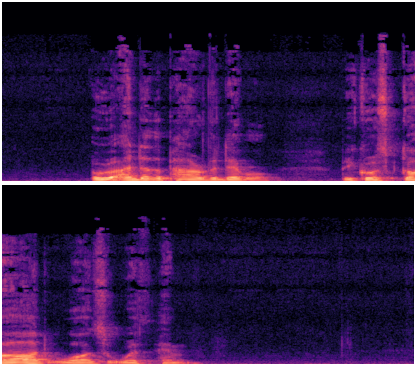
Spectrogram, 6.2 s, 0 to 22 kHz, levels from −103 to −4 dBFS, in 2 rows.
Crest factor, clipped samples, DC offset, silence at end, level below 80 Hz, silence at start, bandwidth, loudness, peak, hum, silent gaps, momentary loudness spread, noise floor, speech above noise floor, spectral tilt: 20 dB; under 0.1%; under 0.1%; 1.6 s; -66 dBFS; 0.7 s; 17.5 kHz; -25 LUFS; -8 dBFS; none; none; 17 LU; -67 dBFS; 43 dB; -7.5 dB/octave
